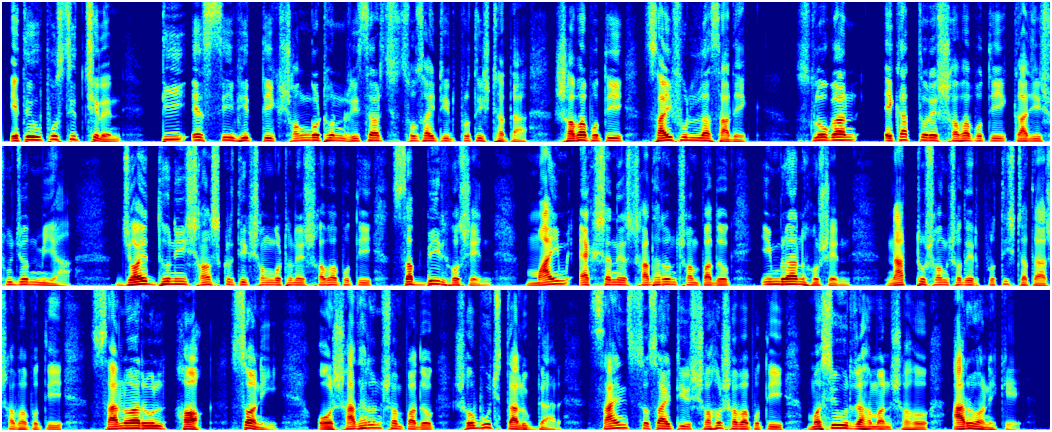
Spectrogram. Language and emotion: Bengali, neutral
